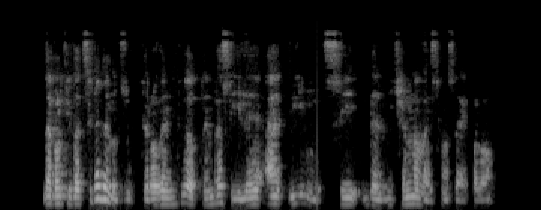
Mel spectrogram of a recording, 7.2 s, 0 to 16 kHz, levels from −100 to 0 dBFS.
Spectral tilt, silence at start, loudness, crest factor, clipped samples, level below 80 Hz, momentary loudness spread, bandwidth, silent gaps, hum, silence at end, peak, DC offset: -4 dB/octave; 0.6 s; -43 LUFS; 20 dB; under 0.1%; under -90 dBFS; 12 LU; 9.4 kHz; 1.81-1.87 s, 6.26-6.31 s; none; 0.65 s; -24 dBFS; under 0.1%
